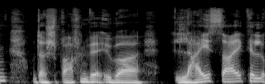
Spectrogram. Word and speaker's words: Li-Cycle: Also die Firma heißt ganz offiziell Li-Cycle wie Life Cycle.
